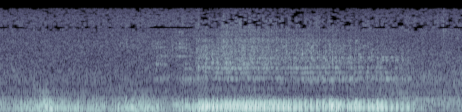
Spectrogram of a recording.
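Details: Alligator in a pond, one of three calling, grunting and growling for a mate and to establish dominance, strong enough to make water drops jump off its back: a short low grunt, then a deep, throbbing, rumbling bellow lasting about two and a half seconds.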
